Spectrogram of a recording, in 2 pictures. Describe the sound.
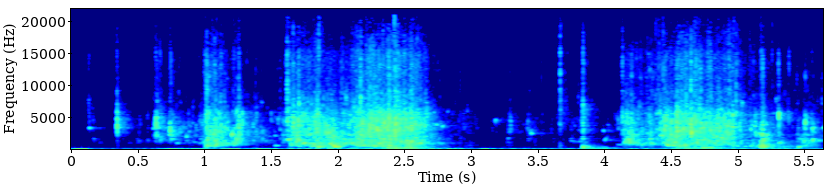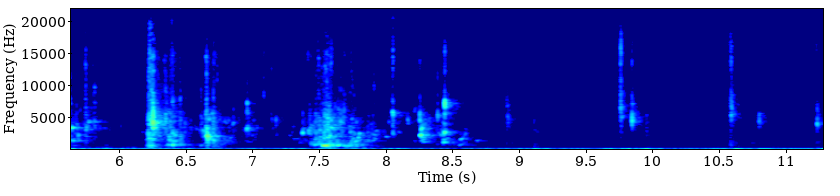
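Water poured over someone's back while bathing, arriving as a few soft splashing, trickling waves that swell and fade unevenly, quiet overall with no voices.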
